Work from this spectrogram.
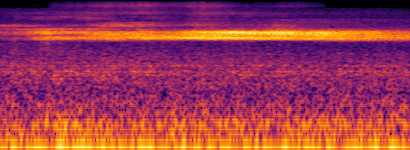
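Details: Crickets give a steady, high, shimmering trill over the low rumble of a moving vehicle on a forest-edge road by a small village near Nagarahole Tiger Reserve, India, on a lightly misty morning.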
